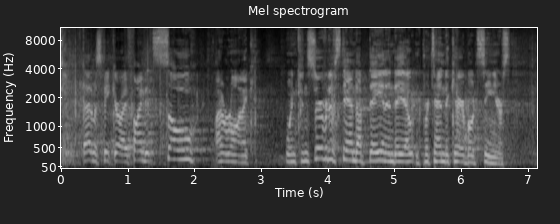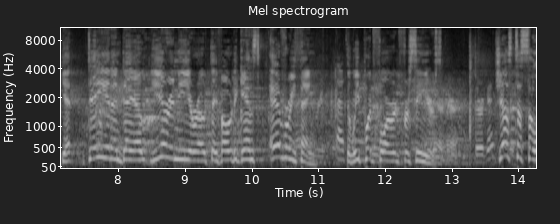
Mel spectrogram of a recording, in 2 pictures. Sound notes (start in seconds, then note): 0.0 applause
